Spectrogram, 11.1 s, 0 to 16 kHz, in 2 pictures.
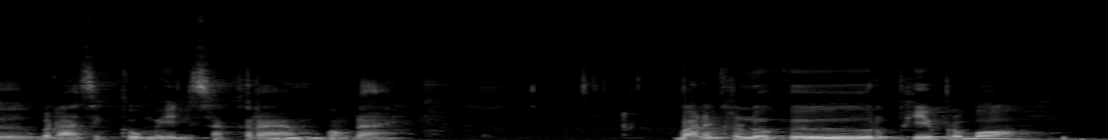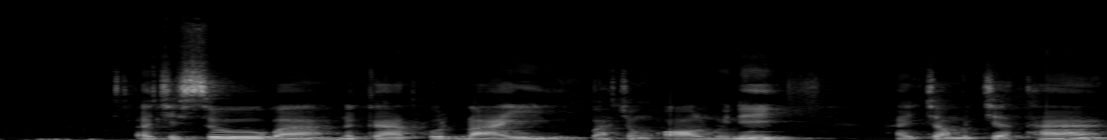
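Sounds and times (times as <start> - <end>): person speaking: 2.9 - 11.0.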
